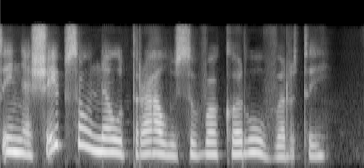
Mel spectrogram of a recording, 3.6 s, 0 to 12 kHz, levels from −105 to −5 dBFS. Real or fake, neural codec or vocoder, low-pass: fake; codec, 16 kHz, 0.7 kbps, FocalCodec; 7.2 kHz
